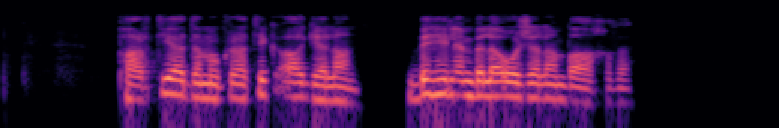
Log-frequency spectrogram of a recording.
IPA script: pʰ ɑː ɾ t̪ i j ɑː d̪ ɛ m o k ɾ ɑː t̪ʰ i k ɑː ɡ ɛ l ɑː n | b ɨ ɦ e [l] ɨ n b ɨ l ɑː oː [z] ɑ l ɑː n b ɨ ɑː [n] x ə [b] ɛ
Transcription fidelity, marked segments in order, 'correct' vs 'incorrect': correct, incorrect: ʒ, incorrect: none, incorrect: v

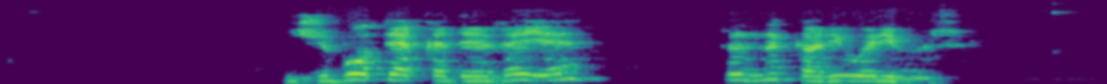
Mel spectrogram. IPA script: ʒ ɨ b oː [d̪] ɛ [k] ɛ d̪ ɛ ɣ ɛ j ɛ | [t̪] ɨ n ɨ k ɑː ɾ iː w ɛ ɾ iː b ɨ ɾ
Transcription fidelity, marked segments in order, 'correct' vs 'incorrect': incorrect: t̪, incorrect: q, correct

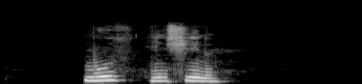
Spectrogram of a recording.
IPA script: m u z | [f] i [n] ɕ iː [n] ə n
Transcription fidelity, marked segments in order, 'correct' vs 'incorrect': incorrect: h, correct, correct

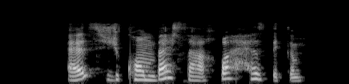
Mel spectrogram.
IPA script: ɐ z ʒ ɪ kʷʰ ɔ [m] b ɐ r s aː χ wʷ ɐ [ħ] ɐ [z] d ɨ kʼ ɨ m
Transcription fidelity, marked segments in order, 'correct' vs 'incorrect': correct, correct, correct

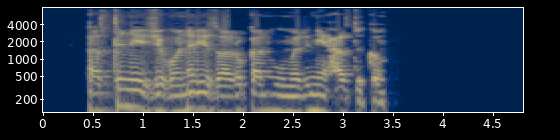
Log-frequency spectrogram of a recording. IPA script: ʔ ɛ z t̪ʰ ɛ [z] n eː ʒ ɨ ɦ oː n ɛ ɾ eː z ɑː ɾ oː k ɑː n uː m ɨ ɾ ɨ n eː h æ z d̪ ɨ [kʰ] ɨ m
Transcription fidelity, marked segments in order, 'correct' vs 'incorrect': incorrect: none, incorrect: k

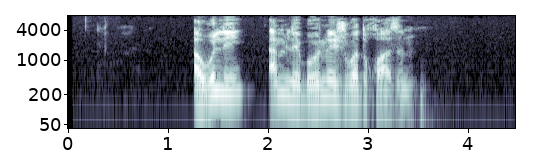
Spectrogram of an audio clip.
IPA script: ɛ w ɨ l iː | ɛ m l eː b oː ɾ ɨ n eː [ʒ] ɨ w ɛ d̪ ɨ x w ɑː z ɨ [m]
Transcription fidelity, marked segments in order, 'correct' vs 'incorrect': correct, incorrect: n

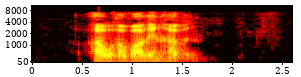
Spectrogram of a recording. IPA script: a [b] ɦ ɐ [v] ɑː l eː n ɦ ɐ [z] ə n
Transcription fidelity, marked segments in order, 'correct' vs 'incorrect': incorrect: w, correct, incorrect: v

